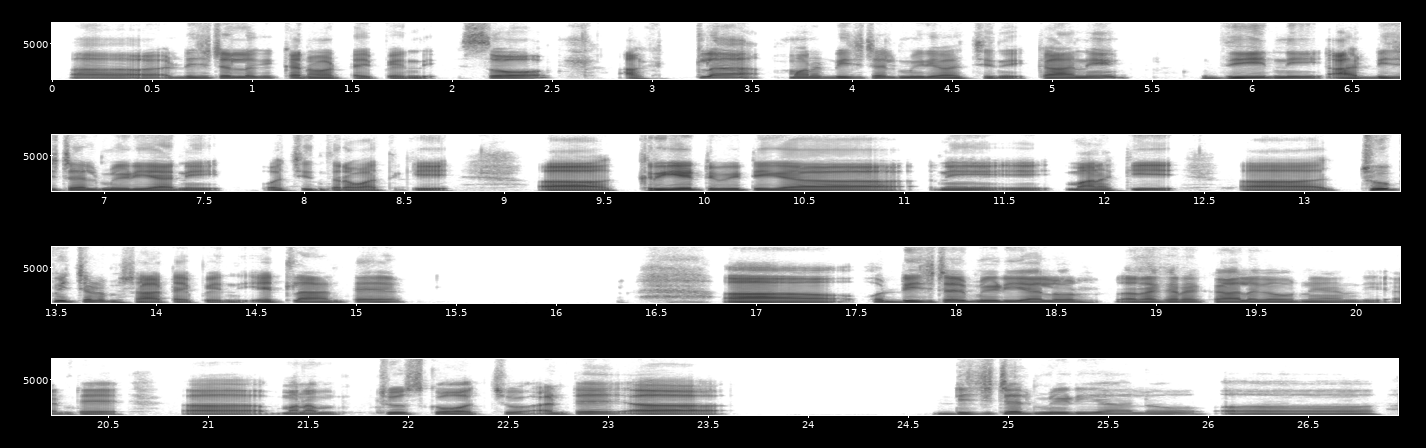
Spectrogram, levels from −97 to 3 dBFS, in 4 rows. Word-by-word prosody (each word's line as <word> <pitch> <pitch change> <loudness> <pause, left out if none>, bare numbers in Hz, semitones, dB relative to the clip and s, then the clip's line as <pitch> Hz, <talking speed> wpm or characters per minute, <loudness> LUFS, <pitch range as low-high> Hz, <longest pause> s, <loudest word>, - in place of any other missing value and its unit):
ఆహ్, 155 -3 -2 0.2
డిజిటల్‌లోకి 150 -1 0
కన్వర్ట్ 115 -4 -1
అయిపోయింది. 85 -3 -6 0.2
సో, - - +3 0.7
అట్లా 180 - -2 0.4
మన 140 - +1
డిజిటల్ 135 +1 -1
మీడియా 130 -2 +1
వచ్చింది. 105 -3 -5
కానీ 125 +8 +2 0.6
దీన్ని 130 +3 +4 0.2
ఆ - - +3
డిజిటల్ 115 +5 +1
మీడియాని 95 -5 +2 0.4
వచ్చిన 105 +1 -5
తరువాతికి 80 -4 -3 0.6
ఆహ్, 75 -2 +5 0.2
క్రియేటివిటీ 125 -2 +6
గాని 95 0 +1 0.3
ఇ - - -2 0.3
మనకి 100 -2 0 0.5
ఆ! - - +3 0.6
చూపించడం 165 -5 +6
స్టార్ట్ 95 -2 0
అయిపోయింది. 85 -2 -7
ఎట్లా 115 +2 -1
అంటే 110 +2 -4 1.8
ఆహ్, 100 0 +5 0.4
డిజిటల్ 125 +3 +4
మీడియాలో 125 0 +3 0.4
రకరకాలుగా 120 0 0
ఉన్నాయండి. 95 -4 -5
అంటే 100 +2 -5 0.5
ఆహ్, 80 -2 -1 0.2
మనం 100 -1 -1 0.3
చూసుకోవచ్చు. 125 -4 -1 0.2
అంటే 120 +4 -1 0.3
ఆ - - +6 1.5
డిజిటల్ 135 +6 +1
మీడియా‌లో 140 +2 -2 0.3
ఆహ్, 115 -2 -4
115 Hz, 95 wpm, -25 LUFS, 100-130 Hz, 1.8 s, క్రియేటివిటీ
